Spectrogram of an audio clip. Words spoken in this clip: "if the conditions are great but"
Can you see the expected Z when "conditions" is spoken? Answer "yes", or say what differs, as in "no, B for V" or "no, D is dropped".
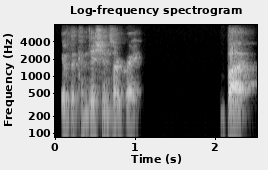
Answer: yes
